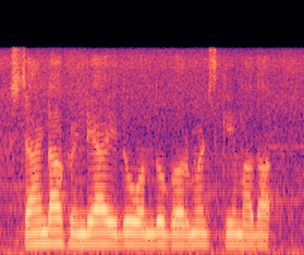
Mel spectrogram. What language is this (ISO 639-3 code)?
kan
